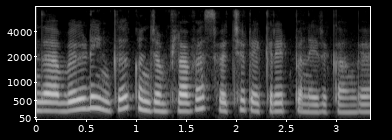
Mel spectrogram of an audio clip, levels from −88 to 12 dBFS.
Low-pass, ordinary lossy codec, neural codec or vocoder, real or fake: 7.2 kHz; none; none; real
